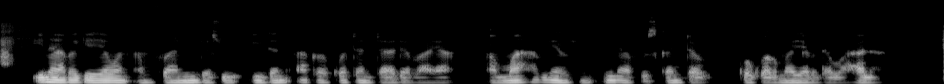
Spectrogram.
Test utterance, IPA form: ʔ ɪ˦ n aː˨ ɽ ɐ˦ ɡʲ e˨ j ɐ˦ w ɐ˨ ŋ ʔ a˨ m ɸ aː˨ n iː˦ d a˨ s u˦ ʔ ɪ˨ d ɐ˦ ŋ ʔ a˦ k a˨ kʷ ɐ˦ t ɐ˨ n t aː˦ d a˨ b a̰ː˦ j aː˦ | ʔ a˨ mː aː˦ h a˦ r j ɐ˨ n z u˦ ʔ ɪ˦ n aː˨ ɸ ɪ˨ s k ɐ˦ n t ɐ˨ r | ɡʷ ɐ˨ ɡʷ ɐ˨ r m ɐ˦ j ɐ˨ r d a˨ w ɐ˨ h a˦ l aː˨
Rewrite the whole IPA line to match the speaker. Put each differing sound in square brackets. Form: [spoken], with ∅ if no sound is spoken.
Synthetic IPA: ʔ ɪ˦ n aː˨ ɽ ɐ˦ ɡʲ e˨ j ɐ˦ w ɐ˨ ŋ ʔ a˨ m ɸ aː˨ n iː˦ d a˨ s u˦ ʔ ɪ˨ d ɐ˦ ŋ ʔ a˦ k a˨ kʷ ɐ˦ t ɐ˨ n t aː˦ d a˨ b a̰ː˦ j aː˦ | ʔ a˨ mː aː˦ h a˦ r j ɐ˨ n z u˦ ʔ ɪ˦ n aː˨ ɸ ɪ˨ s k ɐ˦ n t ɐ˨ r | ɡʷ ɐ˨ ɡʷ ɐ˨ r m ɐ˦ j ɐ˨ r d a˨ w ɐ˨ h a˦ l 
